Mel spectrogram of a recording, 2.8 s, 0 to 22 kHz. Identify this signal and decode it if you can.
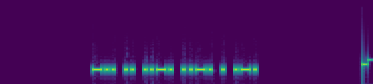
Morse code, heard as a keyed tone, about 53 wpm, 700 Hz. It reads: DIFFER
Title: Sentences from Top 1100 Words - New Word Drill Alt - 50wpm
